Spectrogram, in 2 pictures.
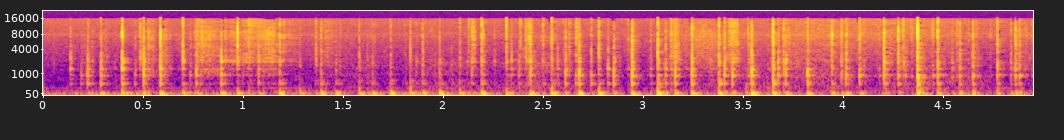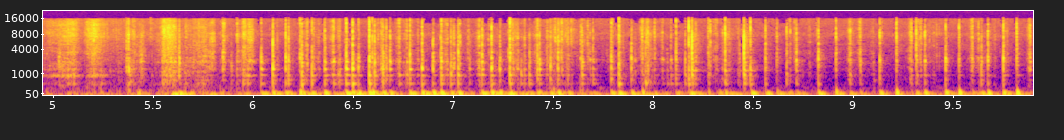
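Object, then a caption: Woven wicker box with a textured lid. Fingernails tap and scratch the woven wicker edge and black textured top of a medium hollow wicker basket box with a black lid. The result is a rapid, irregular stream of dull, low-heavy taps with very short decay and faint scratching. The tapping grows louder and denser in the second half.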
